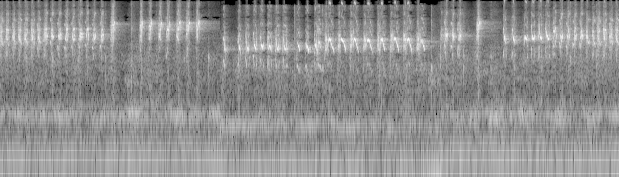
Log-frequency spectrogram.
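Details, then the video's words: Sogon bird in the ngobra style, a rapid shooting call used for tutoring birds: bursts of fast, very high dry chips and trills, repeated in tight runs with brief pauses, some notes sliding slightly downward. "burung sogon ngobra"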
